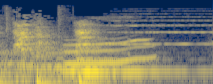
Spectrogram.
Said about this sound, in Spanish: ¿Qué clase de perro es ese? Es un... No lo sé.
